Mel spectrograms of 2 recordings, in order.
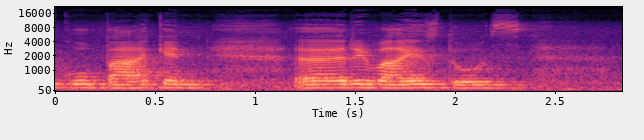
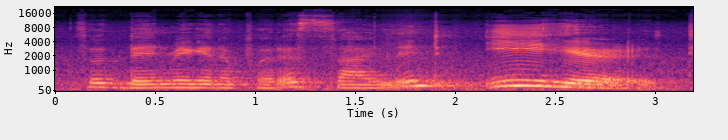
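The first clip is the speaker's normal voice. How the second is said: slow classroom telling; much slower than usual. Shown as a demonstration.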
